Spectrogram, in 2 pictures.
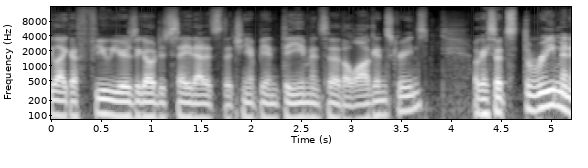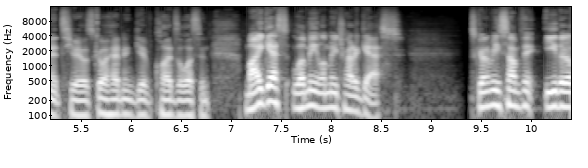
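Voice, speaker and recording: A man's voice: on the low side, clean tone, dry recording, clean studio sound. A man giving casual, off-the-cuff reaction commentary, musing aloud as he works through his guesses. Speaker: reaction video host. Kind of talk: casual reaction commentary over game videos. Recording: music playing behind the voice. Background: game video soundtrack and theme music.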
